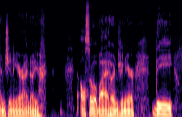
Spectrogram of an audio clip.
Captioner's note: chuckles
